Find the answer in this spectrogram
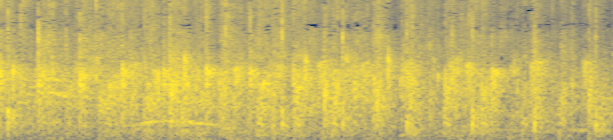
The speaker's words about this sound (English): We owe them a lot, so we're very grateful to the castle staff and owners for allowing us to be here. Let's give them a clap again.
